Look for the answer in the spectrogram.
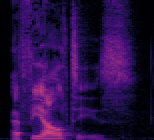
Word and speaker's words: Ephialtes: Well, not only that, but how did the mutant dude, what is it, Epiphiles? Is that how his name, you pronounce his name? – That would be, sorry, I forgot his name. Ephialtes. – Oh, Ephialtes. Okay, yeah, thank you.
